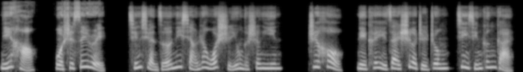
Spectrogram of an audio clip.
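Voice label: Chinese, China; iOS 26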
